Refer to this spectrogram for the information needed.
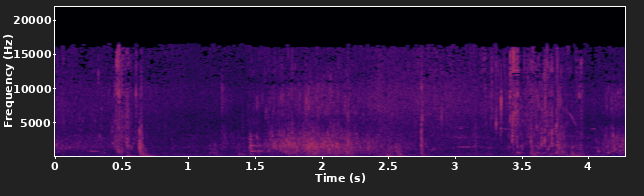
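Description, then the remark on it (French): A small launch, set out from a ship, drawing closer over water, oars dipping and splashing in a slow, repeated rhythm amid gentle lapping and a soft wash of wind under a windy sky, with no voices. “Une chaloupe s'est détachée et s'est approchée de moi”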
